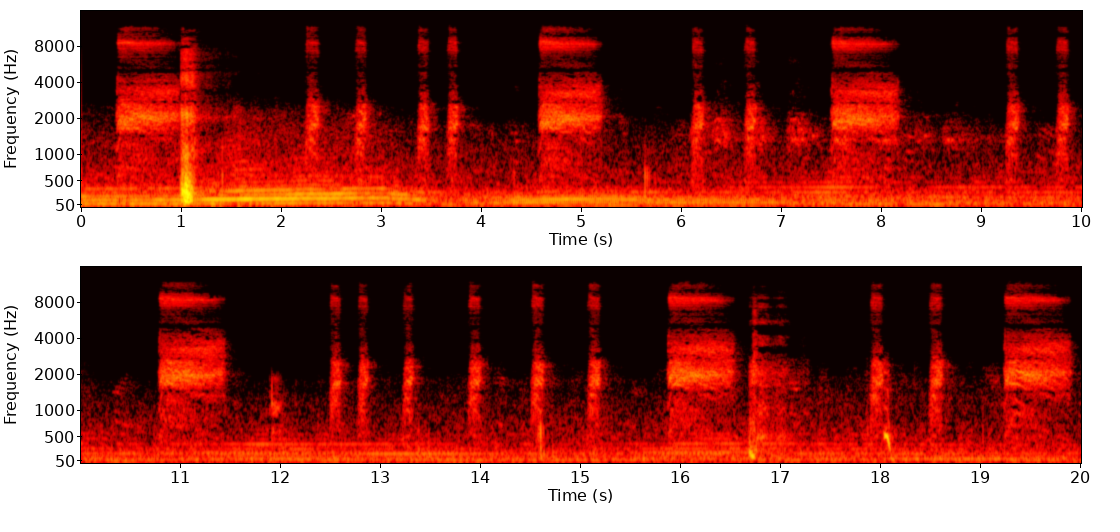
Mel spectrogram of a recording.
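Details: A squirrel in California calls with short, harsh, scratchy barks in irregular bursts a few times each second, over a steady low rumble like distant traffic.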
